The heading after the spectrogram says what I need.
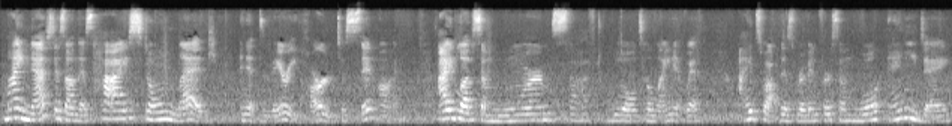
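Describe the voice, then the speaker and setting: A woman voicing a wistful storybook crow with slow, lingering phrases. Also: mid-range voice, pitched below the performer's own voice, natural voice. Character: crow longing for soft wool, storybook bird. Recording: roomy, noisy classroom from a distance.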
